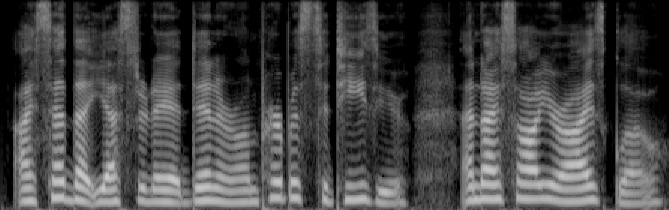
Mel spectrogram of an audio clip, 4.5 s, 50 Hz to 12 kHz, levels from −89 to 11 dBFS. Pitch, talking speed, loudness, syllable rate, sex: 200 Hz, 230 wpm, -17 LUFS, 5.9 syllables/s, female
